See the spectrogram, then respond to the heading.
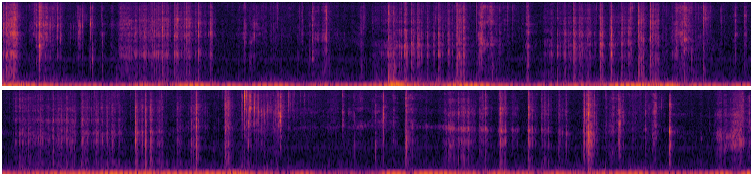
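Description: A solid yellow oval bar of dry soap is held in the palm and scraped and carved with a red-handled knife blade, shaving off crumbly curls. Dense, dry scraping and crisp crackling strokes with bright, sharp edges repeat throughout, over a low rumble.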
